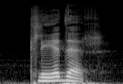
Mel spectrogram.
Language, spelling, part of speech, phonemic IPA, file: Swedish, kläder, noun / verb, /ˈklɛːdɛr/, Sv-kläder.ogg
- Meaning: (noun) clothes, garments, items of clothing; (verb) present indicative of kläda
